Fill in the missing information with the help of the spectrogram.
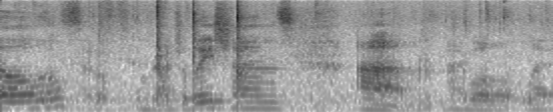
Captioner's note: claps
